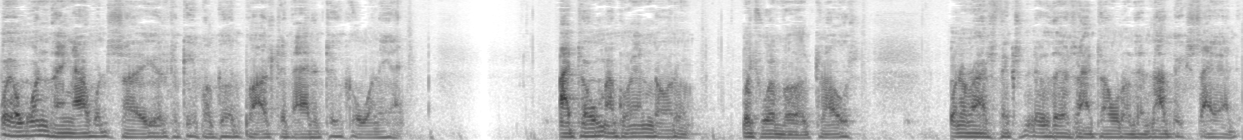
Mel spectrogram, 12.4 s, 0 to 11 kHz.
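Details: 75-year-old man using tracheoesophageal speech about two years after laryngectomy (tracheostomy, then radiation), with a Provox Vega voice prosthesis, extra HME cassette and Stabila base adhesive.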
